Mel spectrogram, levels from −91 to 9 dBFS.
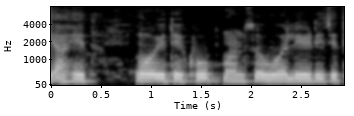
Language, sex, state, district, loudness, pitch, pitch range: Marathi, male, Maharashtra, Pune, -13 LUFS, 140 Hz, 135-140 Hz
